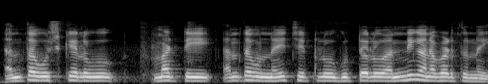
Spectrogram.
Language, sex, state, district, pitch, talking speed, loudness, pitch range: Telugu, female, Telangana, Nalgonda, 175 Hz, 110 wpm, -15 LUFS, 170-180 Hz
